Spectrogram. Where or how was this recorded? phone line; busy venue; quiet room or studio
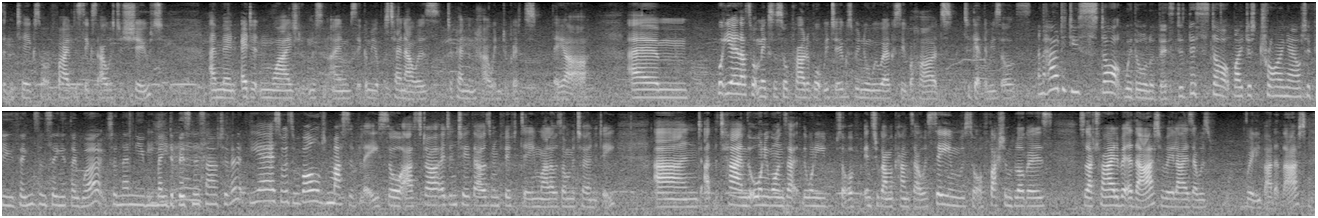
busy venue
